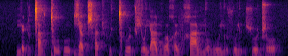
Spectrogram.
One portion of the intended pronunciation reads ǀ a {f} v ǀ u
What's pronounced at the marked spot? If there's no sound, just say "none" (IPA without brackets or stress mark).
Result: none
